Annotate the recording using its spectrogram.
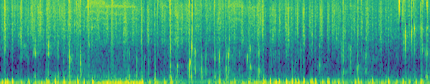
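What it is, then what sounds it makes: Cellulose kitchen sponges. Two dry blue cellulose kitchen sponges, one held in each hand, are tapped and rubbed against each other. The result is a fast, dense run of soft, dull, very low thumps that stop almost at once, with a steadier rubbing stretch in the first two seconds and faint bright scratchy flecks between the hits.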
